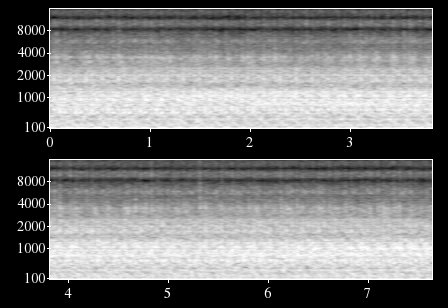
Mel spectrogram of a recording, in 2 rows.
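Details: Cabover diesel truck after replacing the worn 1.13-million-mile turbocharger, engine somewhat warm, revved a little: even steady diesel clatter with faint turbo hiss; turbo whistles a little more than the old one, nothing abnormal.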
